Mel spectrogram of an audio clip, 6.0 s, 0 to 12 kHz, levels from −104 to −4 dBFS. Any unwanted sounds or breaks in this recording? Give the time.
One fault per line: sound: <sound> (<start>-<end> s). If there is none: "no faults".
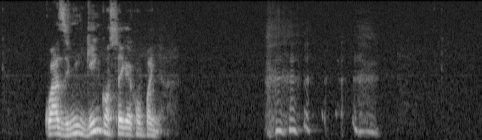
sound: laugh (3.3-4.9 s)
